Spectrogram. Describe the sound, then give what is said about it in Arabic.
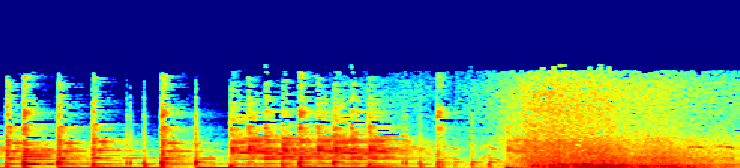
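A short melodic music passage with deep bass fades into a steady rush of ocean waves breaking on the sandy shore of an island, the surf filling the last few seconds on its own. “نحن محتجزون بين البحر والرمل”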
